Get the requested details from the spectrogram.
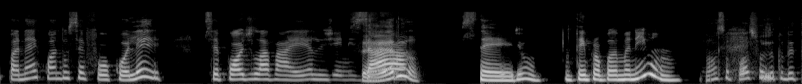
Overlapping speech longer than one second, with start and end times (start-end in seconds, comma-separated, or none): none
